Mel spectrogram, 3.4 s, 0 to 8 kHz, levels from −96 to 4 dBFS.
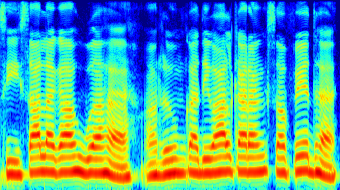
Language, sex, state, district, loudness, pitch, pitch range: Hindi, male, Jharkhand, Garhwa, -10 LUFS, 185 Hz, 165-195 Hz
